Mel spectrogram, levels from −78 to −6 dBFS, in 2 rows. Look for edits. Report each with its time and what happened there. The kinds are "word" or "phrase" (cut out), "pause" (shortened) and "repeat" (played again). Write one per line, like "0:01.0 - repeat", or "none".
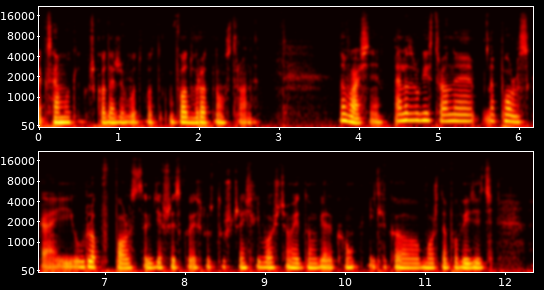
0:05.5 - pause
0:10.2 - pause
